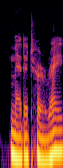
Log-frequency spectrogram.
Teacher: 所以这个 ter 会有一个 r 的音在结尾， ray 也会有一个 r 的音在开头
